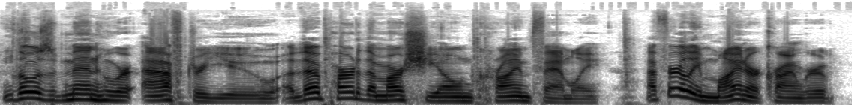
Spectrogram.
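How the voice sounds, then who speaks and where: An actor playing a guarded, businesslike police captain in a fan audio drama, speaking in a matter-of-fact official way. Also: male voice, mid-range voice, animated, moderate pace, bright, forceful tone, no room sound.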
